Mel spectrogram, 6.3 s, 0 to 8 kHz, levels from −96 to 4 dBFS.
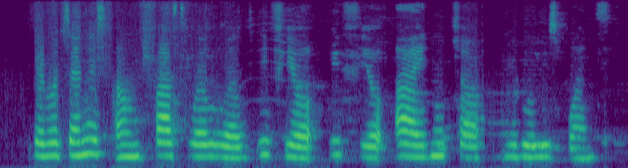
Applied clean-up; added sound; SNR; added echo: neural separator model SepFormer DNS4.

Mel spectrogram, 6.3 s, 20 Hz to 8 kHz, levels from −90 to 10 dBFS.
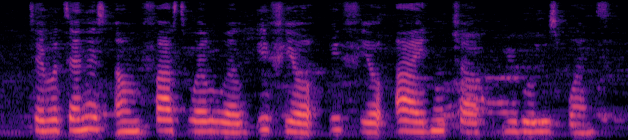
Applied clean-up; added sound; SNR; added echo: none; none; none; none.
